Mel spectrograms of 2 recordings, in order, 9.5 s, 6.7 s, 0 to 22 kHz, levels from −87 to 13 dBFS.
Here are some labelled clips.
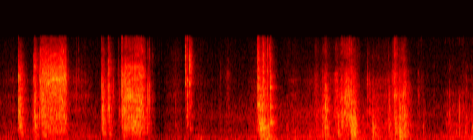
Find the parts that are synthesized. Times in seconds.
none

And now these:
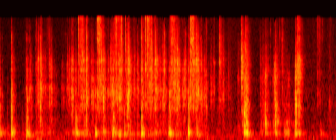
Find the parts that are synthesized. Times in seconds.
2.4-5.8 (vocoder, BigVGAN v2)

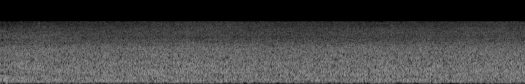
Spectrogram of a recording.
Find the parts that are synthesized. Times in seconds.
none

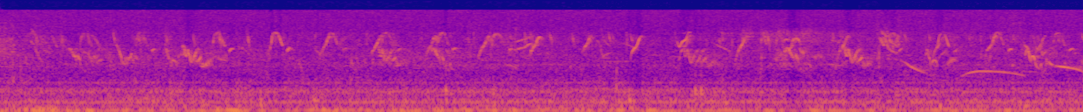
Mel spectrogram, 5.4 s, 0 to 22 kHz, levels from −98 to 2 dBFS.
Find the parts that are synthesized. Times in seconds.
0.0-2.9 (vocoder, BigVGAN v2); 3.5-4.5

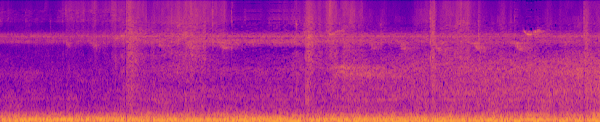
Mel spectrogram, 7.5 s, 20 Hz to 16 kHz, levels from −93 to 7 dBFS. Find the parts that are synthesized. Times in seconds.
none

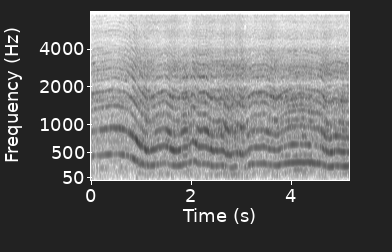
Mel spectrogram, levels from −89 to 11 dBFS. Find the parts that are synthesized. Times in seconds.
0.0-1.1 (vocoder, BigVGAN v2); 1.8-5.2

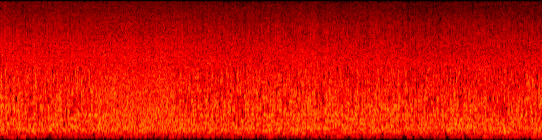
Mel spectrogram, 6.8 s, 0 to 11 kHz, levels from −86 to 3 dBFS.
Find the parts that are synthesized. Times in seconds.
0.0-1.2 (vocoder, BigVGAN v2); 2.2-6.8

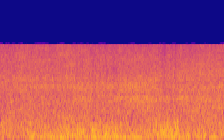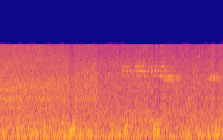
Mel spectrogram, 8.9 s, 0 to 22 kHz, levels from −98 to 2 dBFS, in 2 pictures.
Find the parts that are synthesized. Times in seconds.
0.0-2.8 (vocoder, BigVGAN v2); 4.0-8.9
